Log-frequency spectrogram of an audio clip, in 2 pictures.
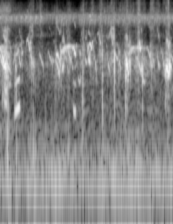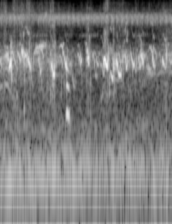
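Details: Several grey francolin chicks looking for food, uttering busy high-pitched cheeping notes, short and rapidly repeated, with a few brief lower squeaks between them.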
